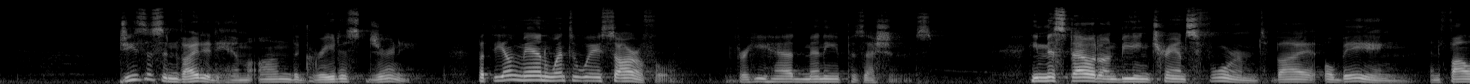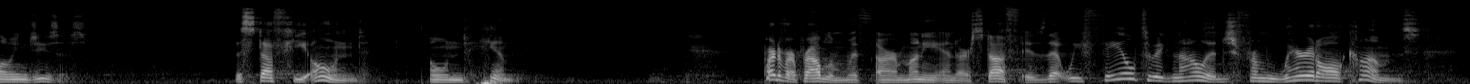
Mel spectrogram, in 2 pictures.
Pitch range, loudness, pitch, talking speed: 105-155 Hz, -29 LUFS, 125 Hz, 115 wpm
